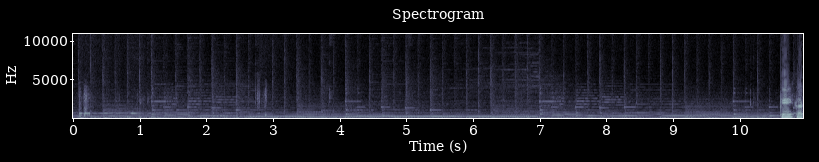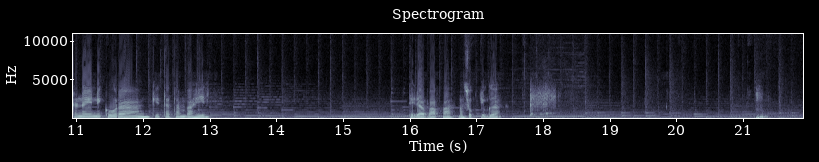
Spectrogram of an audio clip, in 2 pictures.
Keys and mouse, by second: 1.9 click, 2.8 r, 4.7-6.7 drag, 8.4 click, 9.2-10.3 drag, 13.0 e, 17.7 Tab, 20.0 s.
